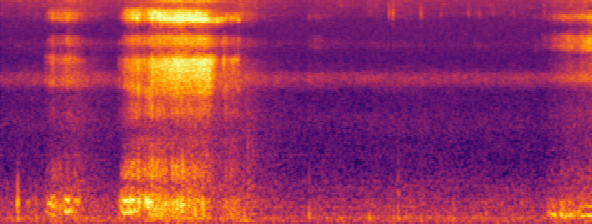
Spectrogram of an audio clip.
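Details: Yorkshire terrier sleeping with eyes open and tongue out, snoring: rough, rattling snore bursts, the longest lasting about a second, then a quiet stretch before another snore starts.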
